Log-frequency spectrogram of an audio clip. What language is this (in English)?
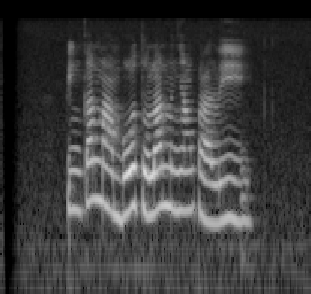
Javanese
